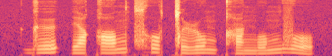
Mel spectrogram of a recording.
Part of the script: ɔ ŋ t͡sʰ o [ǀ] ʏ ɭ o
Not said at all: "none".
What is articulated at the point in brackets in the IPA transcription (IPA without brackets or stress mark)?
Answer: ǀ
